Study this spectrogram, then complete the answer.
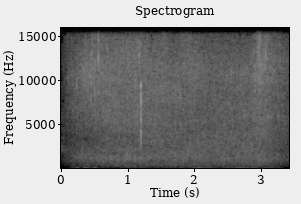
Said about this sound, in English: The hike up was really special because you could hear the waterfalls cascading off of the peaks surrounding us.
